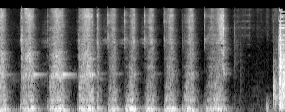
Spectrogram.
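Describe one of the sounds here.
A metal file rasps back and forth over steel in quick, even strokes.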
